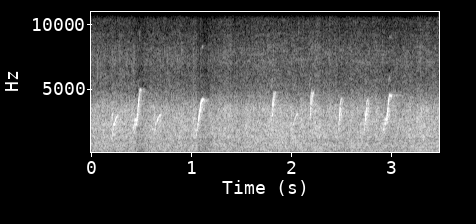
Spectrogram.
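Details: Asian fairy-bluebird singing in the rainy season, described as singing busily at a fast, dense pace: short bright chirps sweeping sharply upward, about eight notes in three and a half seconds, over a steady hiss of rain.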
